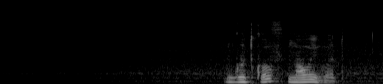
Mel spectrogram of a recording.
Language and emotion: Russian, neutral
